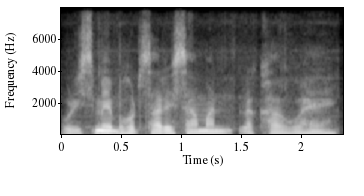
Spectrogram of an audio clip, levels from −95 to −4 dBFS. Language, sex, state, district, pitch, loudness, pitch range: Hindi, male, Arunachal Pradesh, Papum Pare, 120 Hz, -18 LUFS, 115-125 Hz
